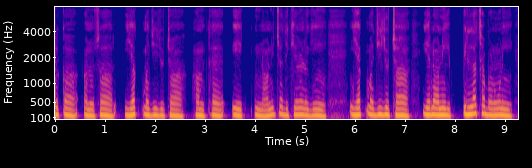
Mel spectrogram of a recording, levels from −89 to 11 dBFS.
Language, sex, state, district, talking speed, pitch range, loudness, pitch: Garhwali, male, Uttarakhand, Tehri Garhwal, 135 wpm, 155-175 Hz, -16 LUFS, 165 Hz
